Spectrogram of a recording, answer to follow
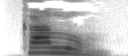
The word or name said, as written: kalung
